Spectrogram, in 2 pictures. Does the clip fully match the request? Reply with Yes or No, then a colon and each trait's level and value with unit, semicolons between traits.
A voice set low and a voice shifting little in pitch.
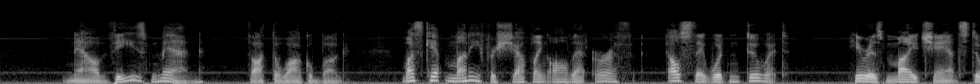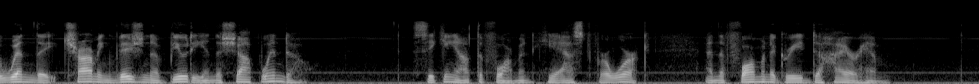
No: low, 100 Hz; average, 5.0 semitones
